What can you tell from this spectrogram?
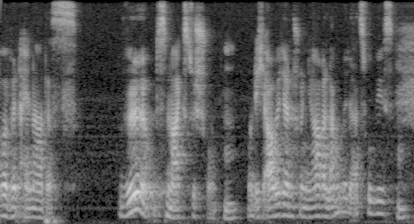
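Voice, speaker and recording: Speaking fairly quickly, a woman uses a very deep, low voice with ordinary pitch variation. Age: 50s. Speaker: supermarket owner-manager. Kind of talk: interview.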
